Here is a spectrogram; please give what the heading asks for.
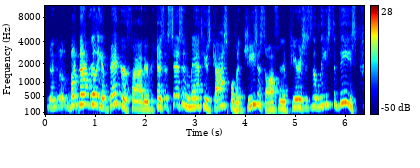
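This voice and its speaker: A storyteller voicing a devout, gentle young woman, a king's daughter, in a told legend, earnest and soft-spoken. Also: medium pitch, lively intonation, normal speed, pitched above the performer's own voice, lightly acted.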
